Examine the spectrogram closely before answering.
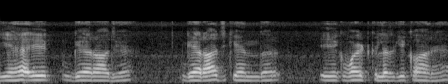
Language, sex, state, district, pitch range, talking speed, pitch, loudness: Hindi, male, Uttar Pradesh, Saharanpur, 185-200 Hz, 175 wpm, 190 Hz, -18 LUFS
